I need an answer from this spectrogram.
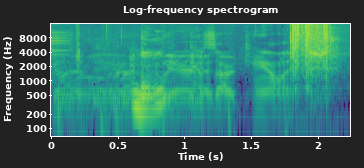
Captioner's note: gulps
